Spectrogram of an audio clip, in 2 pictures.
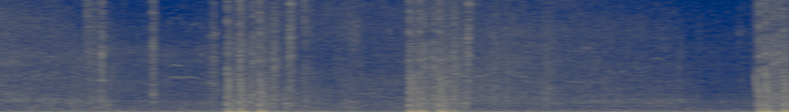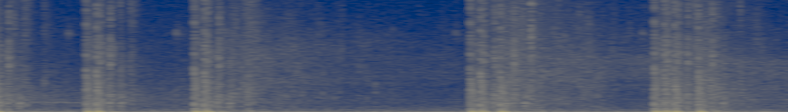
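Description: Rifle fire in the video game Legendary: about seven short, loud bursts of automatic shots at irregular intervals over a low background rumble.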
